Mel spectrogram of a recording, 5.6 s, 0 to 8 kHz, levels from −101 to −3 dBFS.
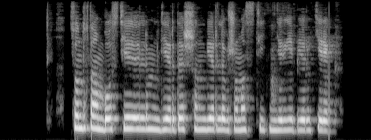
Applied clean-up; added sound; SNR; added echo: none; none; none; none.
